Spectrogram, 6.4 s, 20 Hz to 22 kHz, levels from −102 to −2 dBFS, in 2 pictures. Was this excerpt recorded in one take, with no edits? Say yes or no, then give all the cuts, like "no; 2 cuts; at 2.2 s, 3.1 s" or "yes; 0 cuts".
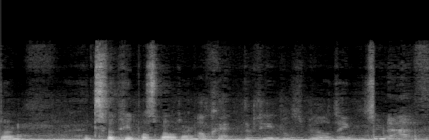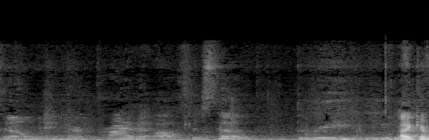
no; 1 cut; at 2.8 s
